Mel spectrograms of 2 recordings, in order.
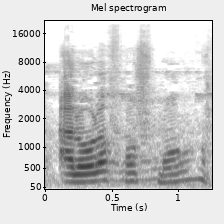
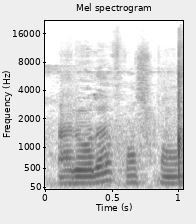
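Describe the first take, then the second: First: Louder, with the tune rising on "là"; "Alors là, franchement" thrown out loud with "là" rising; emphatic repeat. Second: Said in the usual way. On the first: Shown as a demonstration. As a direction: punch "là" hard and let it climb.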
